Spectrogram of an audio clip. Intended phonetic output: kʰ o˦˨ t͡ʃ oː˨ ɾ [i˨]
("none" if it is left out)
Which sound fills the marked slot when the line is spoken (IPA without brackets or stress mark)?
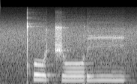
iː˨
